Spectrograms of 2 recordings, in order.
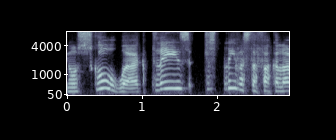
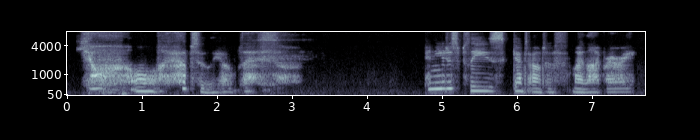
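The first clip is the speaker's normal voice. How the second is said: soft, hushed voice; 3 semitones lower, 7 dB quieter than usual. In a role-play game, a character in a library speaks quietly. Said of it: "saying it quietly because it's library".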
